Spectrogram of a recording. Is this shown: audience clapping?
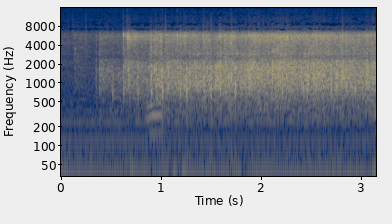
yes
